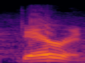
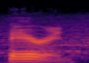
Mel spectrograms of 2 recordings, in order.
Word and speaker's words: Darren: gets the puck back sorry it's darren not baron darren so apologies for saying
